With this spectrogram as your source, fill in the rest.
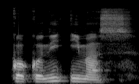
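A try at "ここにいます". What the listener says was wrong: Koko ni imasu. Very good. Perfect.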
